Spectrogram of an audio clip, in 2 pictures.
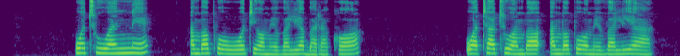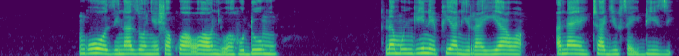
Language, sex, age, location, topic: Swahili, female, 36-49, Nakuru, government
